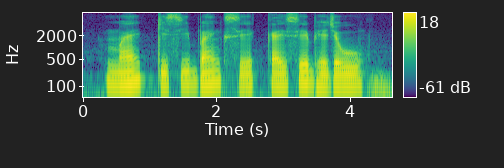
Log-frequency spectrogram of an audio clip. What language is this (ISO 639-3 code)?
mag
